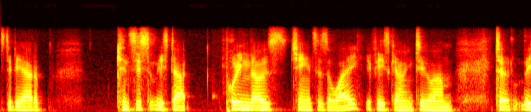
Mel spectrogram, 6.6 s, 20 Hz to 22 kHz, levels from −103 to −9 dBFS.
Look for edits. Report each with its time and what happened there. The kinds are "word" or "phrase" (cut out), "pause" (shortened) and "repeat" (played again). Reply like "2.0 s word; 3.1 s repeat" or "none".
none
